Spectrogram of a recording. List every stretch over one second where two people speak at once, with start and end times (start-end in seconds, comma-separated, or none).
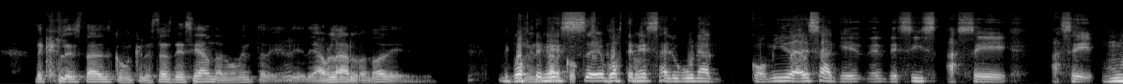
5.0-6.5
